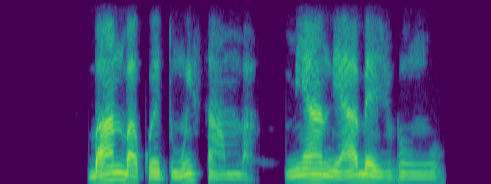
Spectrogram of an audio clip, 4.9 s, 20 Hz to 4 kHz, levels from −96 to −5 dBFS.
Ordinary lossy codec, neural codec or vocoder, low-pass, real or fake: Opus, 32 kbps; none; 3.6 kHz; real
